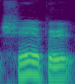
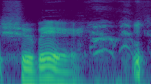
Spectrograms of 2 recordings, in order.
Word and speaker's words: Chabert: Not Chabert like I thought, the T is silent. I looked it up. Lacey Chabert.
